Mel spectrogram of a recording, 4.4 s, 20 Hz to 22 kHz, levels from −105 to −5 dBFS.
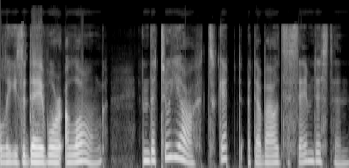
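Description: From 0.38 to 0.53 s the loudest syllables turn harsh and crackly, with peaks pushed about 5 dB past full scale and a small share of samples flattened. This is microphone overload, likely from an input level set too high. Unlike codec distortion, it tracks the loudness peaks exactly.

At 1.02 s the microphone volume is stepped down: voice and background together drop by about 4 dB in one instant step, likely the call software cutting input gain after that clipped burst. A fade or automatic gain control would glide rather than jump.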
